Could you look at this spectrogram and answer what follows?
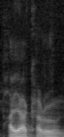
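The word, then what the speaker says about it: Payakaroon: How do I say his last name? – Paya Karun.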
